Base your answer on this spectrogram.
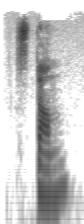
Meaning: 1. figure, stature, torso 2. camp, campground 3. side, camp 4. mill, machine
- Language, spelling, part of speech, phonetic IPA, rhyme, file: Russian, стан, noun, [stan], -an, Ru-стан.ogg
